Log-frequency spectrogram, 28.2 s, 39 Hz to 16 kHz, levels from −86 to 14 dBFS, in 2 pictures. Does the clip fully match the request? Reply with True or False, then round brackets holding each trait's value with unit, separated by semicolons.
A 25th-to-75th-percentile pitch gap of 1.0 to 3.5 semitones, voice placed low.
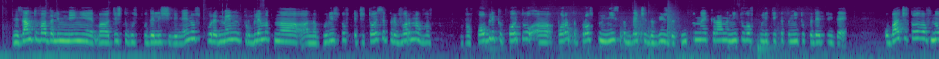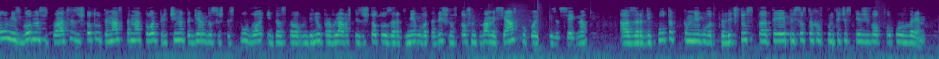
False (3.2 semitones; 245 Hz)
